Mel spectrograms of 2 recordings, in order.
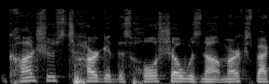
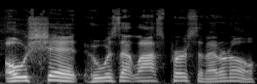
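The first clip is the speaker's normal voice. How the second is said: startled, louder and higher; shocked surprise; 5 semitones higher, 6 dB louder than usual. Retold or imitated. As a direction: blurt it out like you just saw a stranger appear. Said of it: "somebody else like".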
